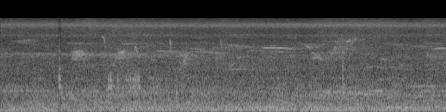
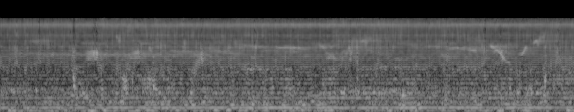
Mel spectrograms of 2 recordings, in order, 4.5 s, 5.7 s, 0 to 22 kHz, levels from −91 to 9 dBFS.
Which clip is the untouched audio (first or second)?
first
